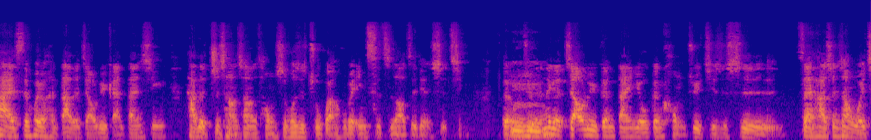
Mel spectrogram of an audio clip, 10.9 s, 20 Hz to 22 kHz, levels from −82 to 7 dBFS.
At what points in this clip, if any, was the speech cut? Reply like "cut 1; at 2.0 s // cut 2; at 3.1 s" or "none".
none

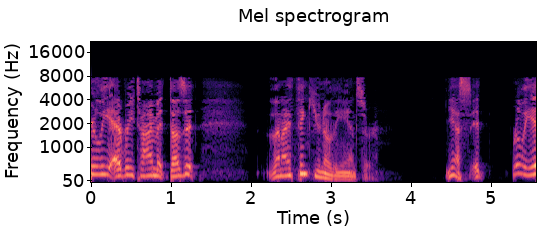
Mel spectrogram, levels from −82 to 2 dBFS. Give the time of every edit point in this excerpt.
cut 1; at 4.2 s

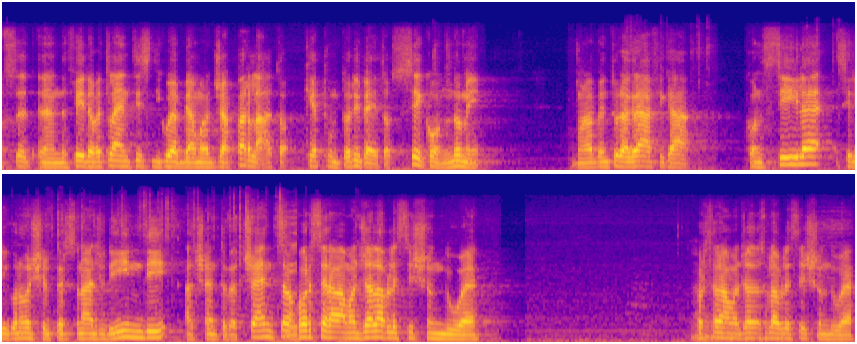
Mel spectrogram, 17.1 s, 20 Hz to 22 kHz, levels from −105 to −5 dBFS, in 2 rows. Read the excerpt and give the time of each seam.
cut 1; at 5.8 s // cut 2; at 8.3 s // cut 3; at 11.5 s

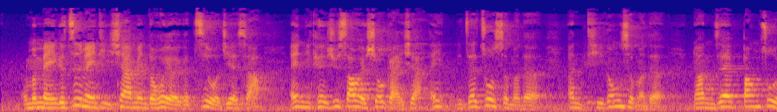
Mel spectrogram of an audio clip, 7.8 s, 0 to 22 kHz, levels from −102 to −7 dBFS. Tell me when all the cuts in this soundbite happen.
cut 1; at 5.8 s

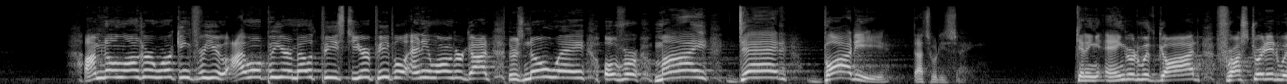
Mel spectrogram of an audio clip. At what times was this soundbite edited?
cut 1; at 10.8 s

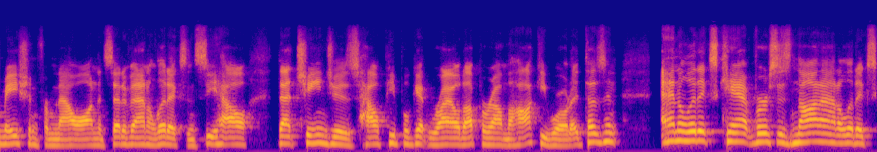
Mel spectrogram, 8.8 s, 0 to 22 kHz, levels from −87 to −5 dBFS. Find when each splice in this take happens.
cut 1; at 6.5 s

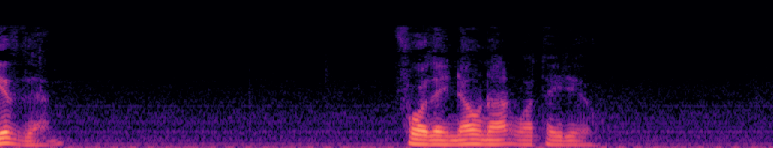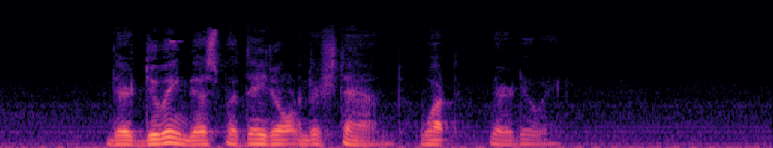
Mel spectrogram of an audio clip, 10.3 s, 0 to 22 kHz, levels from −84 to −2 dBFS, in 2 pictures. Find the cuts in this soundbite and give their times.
cut 1; at 7.1 s

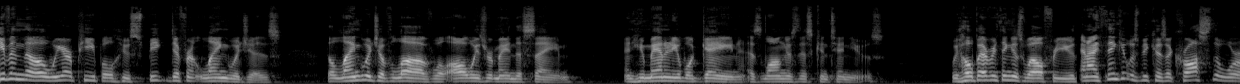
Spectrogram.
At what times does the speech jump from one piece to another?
cut 1; at 10.8 s

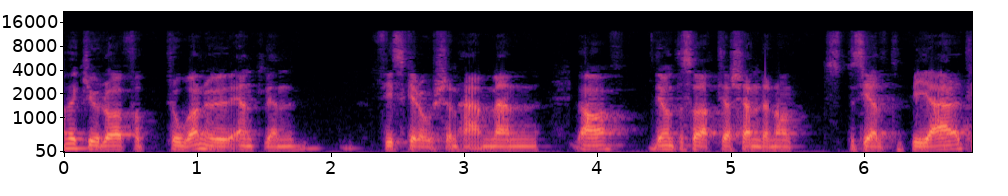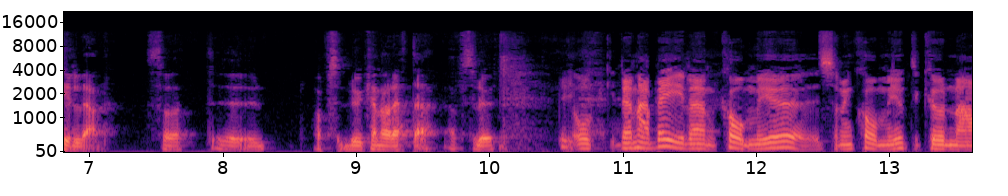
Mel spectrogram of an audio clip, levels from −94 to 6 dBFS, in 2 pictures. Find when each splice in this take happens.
cut 1; at 10.6 s // cut 2; at 12.5 s

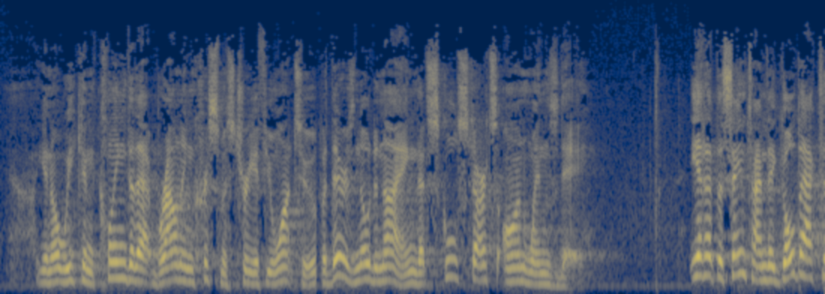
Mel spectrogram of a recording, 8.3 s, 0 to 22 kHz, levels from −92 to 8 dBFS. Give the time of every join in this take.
cut 1; at 3.2 s // cut 2; at 6.8 s

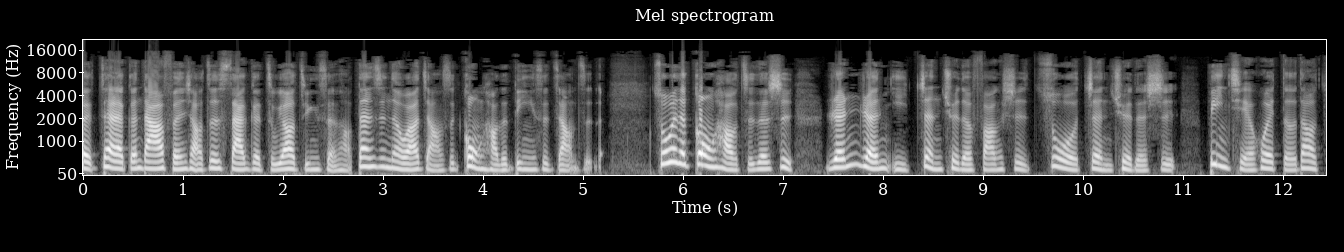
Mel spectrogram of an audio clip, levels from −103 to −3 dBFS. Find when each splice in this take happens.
none

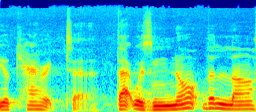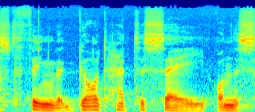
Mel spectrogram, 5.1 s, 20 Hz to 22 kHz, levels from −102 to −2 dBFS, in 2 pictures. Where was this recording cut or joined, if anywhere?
cut 1; at 1.1 s

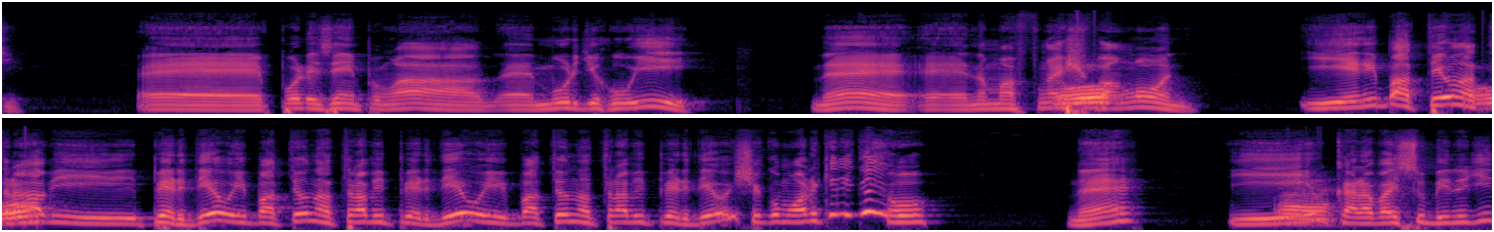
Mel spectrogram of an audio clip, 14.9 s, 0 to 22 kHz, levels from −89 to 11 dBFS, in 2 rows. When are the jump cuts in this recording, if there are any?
none

